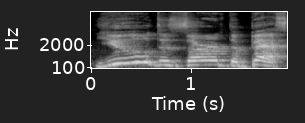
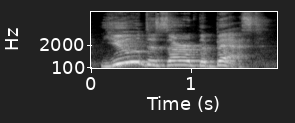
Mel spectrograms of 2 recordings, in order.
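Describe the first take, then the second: First: Very slow, drawn out with a rising end; slower intimate repeat. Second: Slow, weighted and louder; slow emphatic sign-off. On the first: Host repeating her motto straight to the viewer, slower and intimate. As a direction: linger on every word as if leaning in. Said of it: "Yes, I'm talking to you". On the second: Host closing her broadcast, slow and emphatic. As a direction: press each word to the viewer. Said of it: "Remember what I tell you at the end". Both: Shown as a demonstration.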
